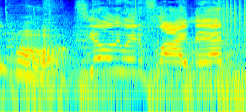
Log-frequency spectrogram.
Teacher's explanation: here notice that the preposition 2 gets reduced to other sound the vowel o sounds like a schwa and then the t is pronounced as a flappy so it's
